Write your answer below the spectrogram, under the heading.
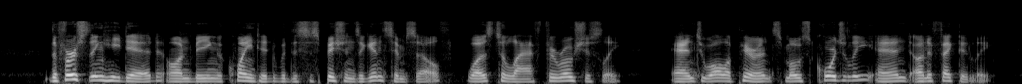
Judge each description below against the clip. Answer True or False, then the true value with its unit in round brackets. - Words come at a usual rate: True (145 wpm)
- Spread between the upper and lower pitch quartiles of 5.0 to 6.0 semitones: False (3.5 semitones)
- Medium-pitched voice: True (145 Hz)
